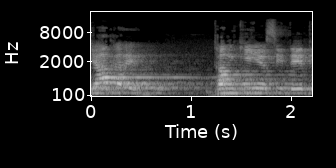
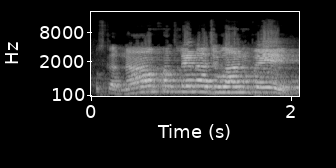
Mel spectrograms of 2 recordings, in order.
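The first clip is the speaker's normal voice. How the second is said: scornful rant; 5 semitones higher, 8 dB louder than usual. Acted. Daughter insults her in-laws.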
